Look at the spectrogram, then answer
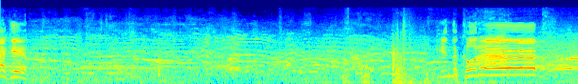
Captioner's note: crowd chatter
